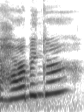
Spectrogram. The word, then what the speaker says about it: harbinger: I don't buy into this Is it Harbinger? Harbinger? Yes? Harbinger of Doom? Yeah, Harbinger. There's no fucking way that this word would be Harbinger, because that's not scary. A soft G is more moody.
